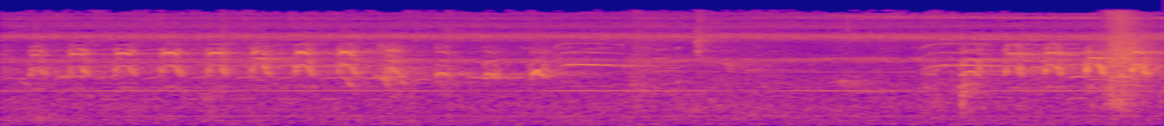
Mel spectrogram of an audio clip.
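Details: Oriental pied hornbill at Sungei Buloh Wetlands Reserve, Singapore, gives a quick series of nasal, cackling notes, about three a second, then a few scattered calls over a steady hum of background noise.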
